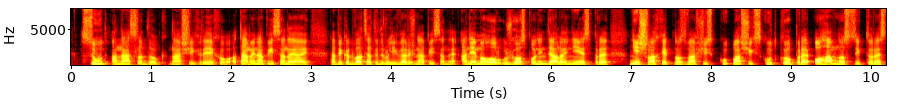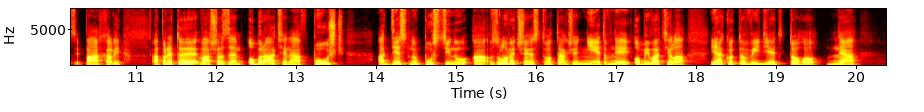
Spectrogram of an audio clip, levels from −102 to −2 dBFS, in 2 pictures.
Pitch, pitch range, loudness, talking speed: 115 Hz, 105-130 Hz, -22 LUFS, 155 wpm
